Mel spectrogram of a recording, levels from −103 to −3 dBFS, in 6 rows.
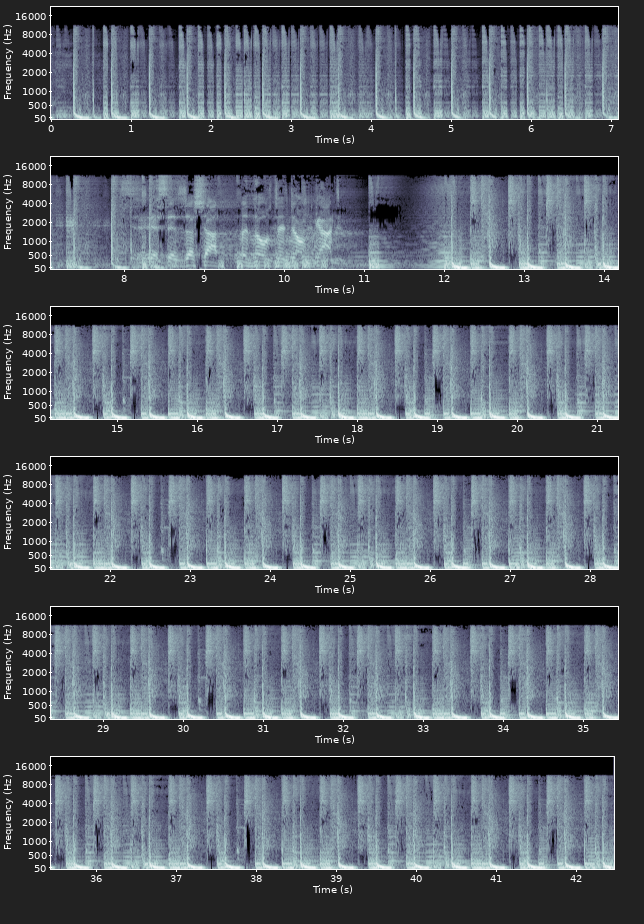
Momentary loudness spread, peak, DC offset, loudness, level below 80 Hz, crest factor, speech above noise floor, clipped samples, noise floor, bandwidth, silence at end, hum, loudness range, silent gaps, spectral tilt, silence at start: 7 LU; -2 dBFS; under 0.1%; -17 LUFS; -16 dBFS; 14 dB; 17 dB; under 0.1%; -40 dBFS; 11.5 kHz; 0 s; none; 7 LU; none; -4.5 dB/octave; 0 s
